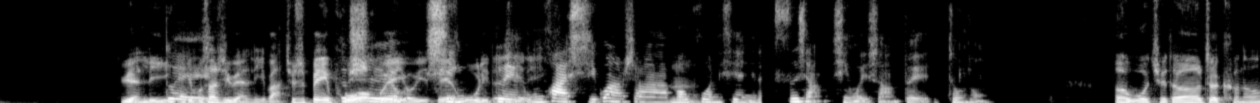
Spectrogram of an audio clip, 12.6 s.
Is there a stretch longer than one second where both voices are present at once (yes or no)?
yes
